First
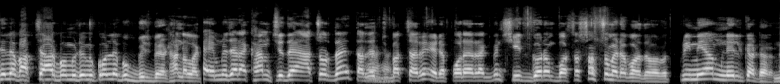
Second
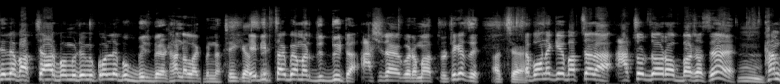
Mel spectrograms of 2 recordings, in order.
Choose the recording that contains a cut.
first; 2 cuts; at 2.0 s, 6.7 s

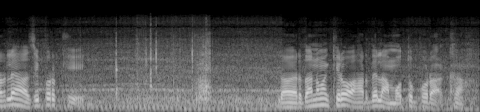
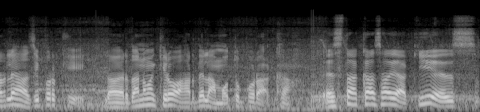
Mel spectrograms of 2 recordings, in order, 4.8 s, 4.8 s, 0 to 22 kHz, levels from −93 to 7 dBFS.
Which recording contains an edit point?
second; 2 cuts; at 0.9 s, 3.1 s

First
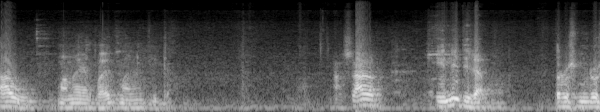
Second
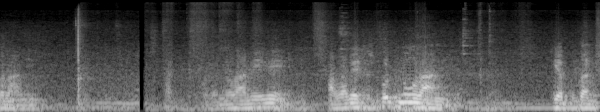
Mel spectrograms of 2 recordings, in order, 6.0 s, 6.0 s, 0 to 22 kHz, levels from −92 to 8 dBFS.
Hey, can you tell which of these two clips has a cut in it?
second; 1 cut; at 1.4 s

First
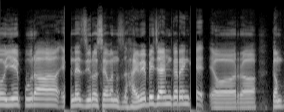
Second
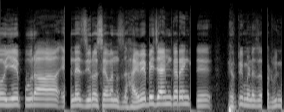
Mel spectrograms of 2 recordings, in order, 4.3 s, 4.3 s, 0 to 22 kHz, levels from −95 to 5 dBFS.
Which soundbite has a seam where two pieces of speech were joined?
second; 1 cut; at 2.9 s

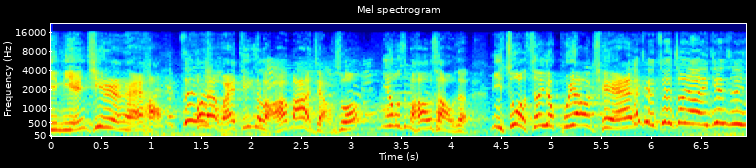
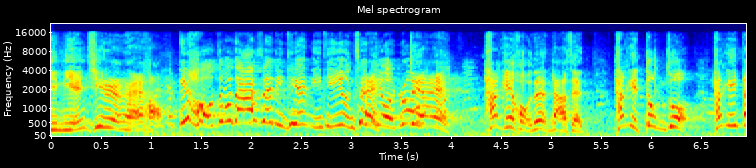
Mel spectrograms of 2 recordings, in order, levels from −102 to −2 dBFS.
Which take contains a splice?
second; 1 cut; at 1.3 s

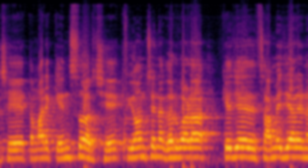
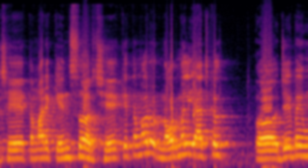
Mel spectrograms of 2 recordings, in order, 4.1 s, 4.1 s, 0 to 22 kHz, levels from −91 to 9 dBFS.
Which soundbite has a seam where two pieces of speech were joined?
first; 1 cut; at 1.7 s

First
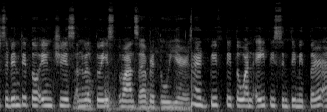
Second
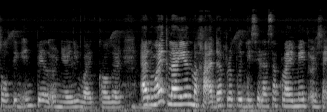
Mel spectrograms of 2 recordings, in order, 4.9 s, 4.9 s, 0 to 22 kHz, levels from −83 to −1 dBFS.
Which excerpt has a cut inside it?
first; 1 cut; at 2.9 s

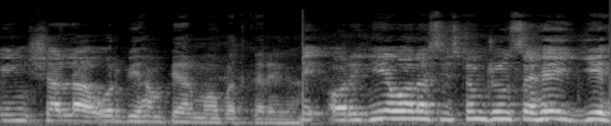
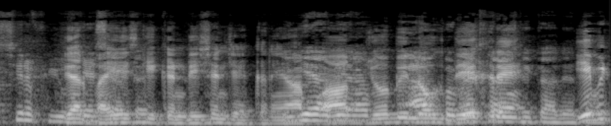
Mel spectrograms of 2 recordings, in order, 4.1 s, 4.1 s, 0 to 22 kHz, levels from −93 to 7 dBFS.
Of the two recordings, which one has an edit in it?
first; 1 cut; at 2.0 s

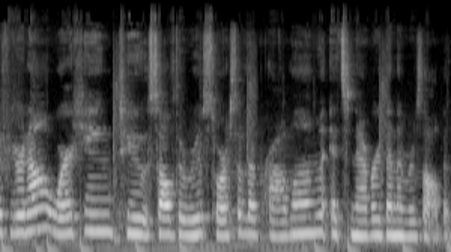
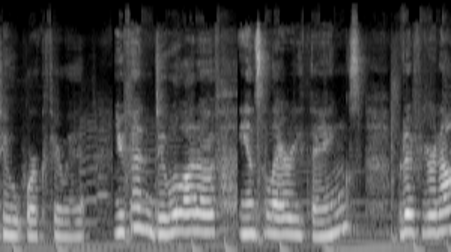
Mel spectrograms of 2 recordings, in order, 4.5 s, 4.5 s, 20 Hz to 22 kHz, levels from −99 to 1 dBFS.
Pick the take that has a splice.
second; 2 cuts; at 1.1 s, 2.3 s

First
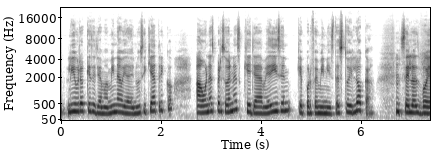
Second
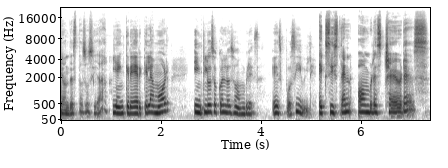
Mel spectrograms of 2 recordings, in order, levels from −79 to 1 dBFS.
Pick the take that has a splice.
second; 2 cuts; at 0.9 s, 5.1 s

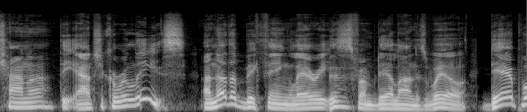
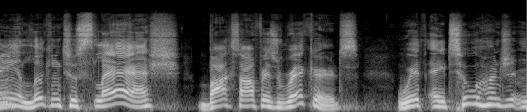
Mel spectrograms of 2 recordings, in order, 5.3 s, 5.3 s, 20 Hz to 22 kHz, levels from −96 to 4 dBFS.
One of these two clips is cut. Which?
first; 1 cut; at 1.8 s

